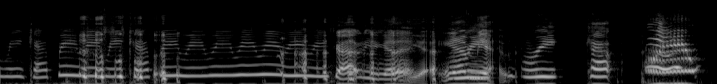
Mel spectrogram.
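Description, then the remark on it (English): Two voices take turns imitating a cat's meow, one drawn out and steady, another rising and trilled, with short vocal bursts between them, fairly loud. “Oh, our meows were not the same. It was still a meow. Yeah, she trilled you meow.”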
